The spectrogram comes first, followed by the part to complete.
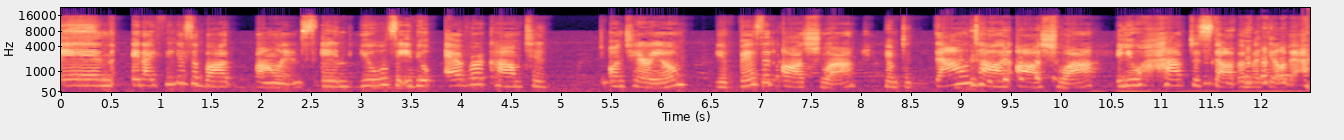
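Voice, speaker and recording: A woman's voice: fairly high pitch, expressive, measured pace, bright, forceful tone, low-quality recording. A woman dietitian hosting a casual chat in a restaurant, enthusiastic and upbeat. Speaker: dietitian and host.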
